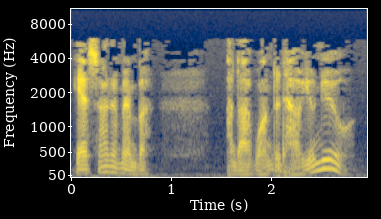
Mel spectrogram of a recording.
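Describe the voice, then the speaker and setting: A man voicing a weary, cautious, gentle male hobbit in a storybook, speaking in a hushed, measured and grave manner. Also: extremely low pitch, sing-song, breathy edge, dry recording, dull audio, full character voice.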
